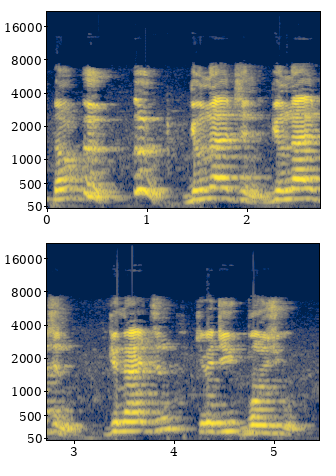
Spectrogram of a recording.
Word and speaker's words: Günaydın: Le CI là, c'est pas un vrai I, c'est pas Gunay Din. On le prononce entre cette lettre, elle est prononcée comme voilà, jaune comme ça. Voilà. Cette lettre là, elle se prononce entre le I et le U.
